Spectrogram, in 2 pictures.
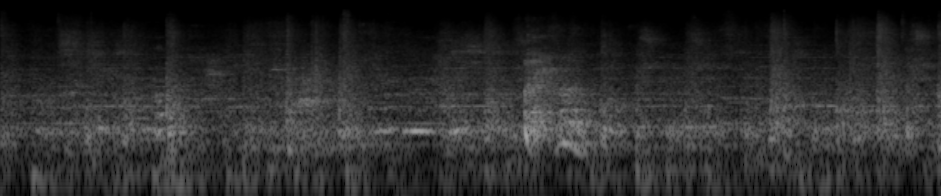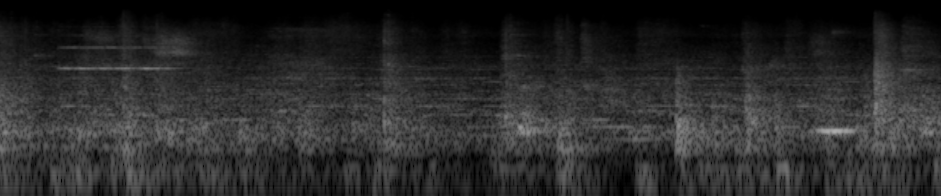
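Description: Boxing gloves thud against a sparring partner.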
